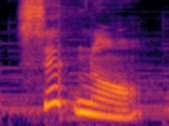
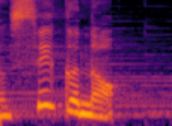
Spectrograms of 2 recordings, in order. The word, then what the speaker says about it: signal: Signal 指的是信号的意思，读的时候 g 可以做一个不完全爆破，不用读成 signal，而是 signal。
